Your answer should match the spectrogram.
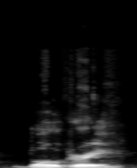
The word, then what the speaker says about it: Bulgari: this is the bulgari oh the blue dial bulgari if you want to say it correctly wow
